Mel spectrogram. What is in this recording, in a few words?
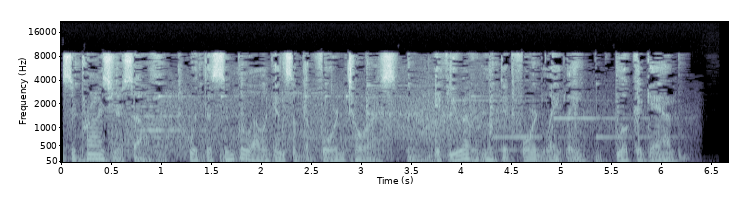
commercial; ford taurus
